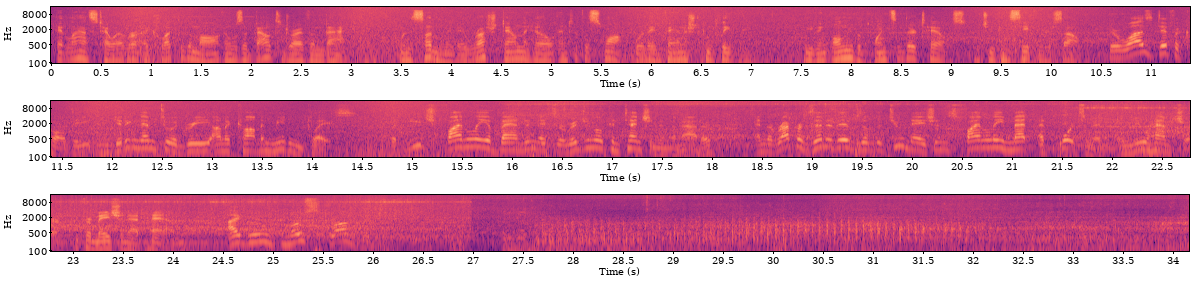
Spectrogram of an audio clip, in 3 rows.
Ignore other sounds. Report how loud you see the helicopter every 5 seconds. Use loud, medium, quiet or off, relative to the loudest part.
medium, medium, medium, medium, loud, loud, loud.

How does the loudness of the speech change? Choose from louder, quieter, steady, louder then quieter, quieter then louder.
steady.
